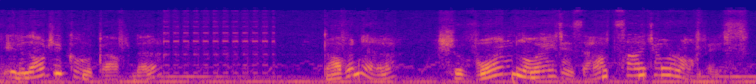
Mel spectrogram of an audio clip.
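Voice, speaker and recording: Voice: medium pitch, unhurried, music in the background. Coldly logical ship's computer. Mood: impassive. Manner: flat, formal, literal. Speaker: actor in an audio drama. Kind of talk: scripted audio drama acting.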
